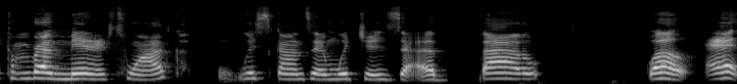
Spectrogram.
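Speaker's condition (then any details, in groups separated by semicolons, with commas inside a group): Friedreich's ataxia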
